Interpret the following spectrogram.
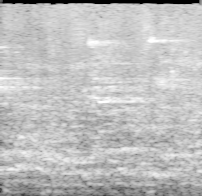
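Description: Spectators' voices in a gymnasium, many people talking and calling out at once with a hall echo. A few low thuds, like a basketball bouncing on the hardwood, come through.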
